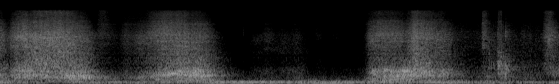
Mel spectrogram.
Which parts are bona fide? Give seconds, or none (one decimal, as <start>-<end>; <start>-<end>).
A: 0.0-0.8; 4.2-5.6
